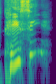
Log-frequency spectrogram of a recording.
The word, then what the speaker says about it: Pacey: Pacey? – Yeah, Pacey.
